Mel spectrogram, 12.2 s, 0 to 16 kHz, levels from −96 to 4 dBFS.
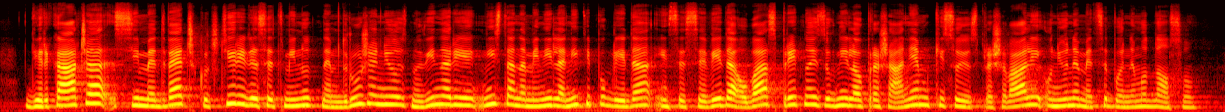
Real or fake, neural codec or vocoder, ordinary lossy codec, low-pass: real; none; none; 14.4 kHz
